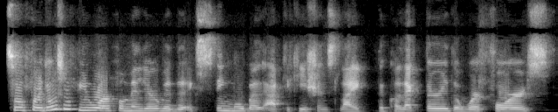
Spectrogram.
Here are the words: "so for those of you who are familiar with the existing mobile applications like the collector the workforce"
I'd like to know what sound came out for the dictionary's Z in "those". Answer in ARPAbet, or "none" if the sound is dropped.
none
